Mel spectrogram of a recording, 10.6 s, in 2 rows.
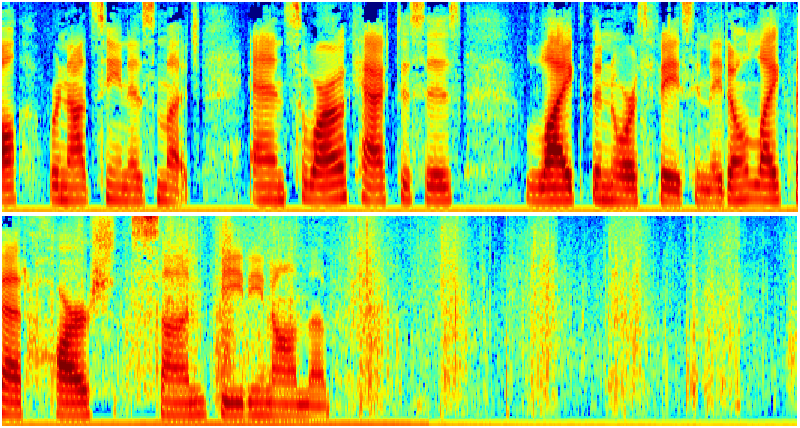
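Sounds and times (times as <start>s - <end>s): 
speech: 0.0s - 8.4s
crunchy footsteps on a desert hiking trail: 5.2s - 10.6s.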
